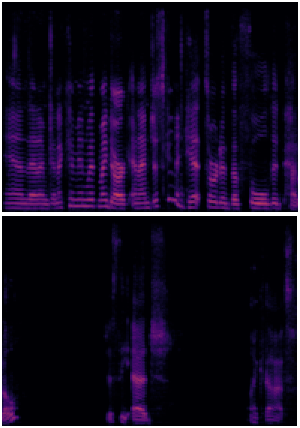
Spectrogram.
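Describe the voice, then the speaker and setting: A middle-aged woman with a hoarse, croaky voice leads a casual craft tutorial, talking through each step with friendly asides. Her voice sits a little low but sounds bright and forward. The sound is dry and close, with no room echo. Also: lively intonation, measured pace, pauses often. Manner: chatty, explains each step with asides and small laughs. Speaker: stamping and card-making demonstrator.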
